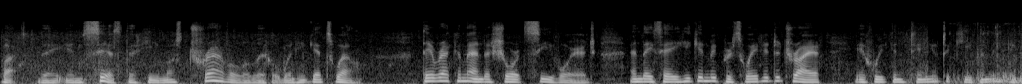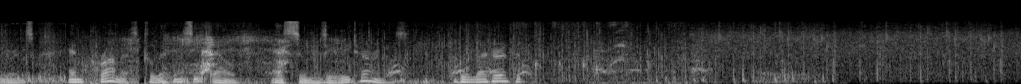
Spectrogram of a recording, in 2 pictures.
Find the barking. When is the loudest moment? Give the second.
12 s.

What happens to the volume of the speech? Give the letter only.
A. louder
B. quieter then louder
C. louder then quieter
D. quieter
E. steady
E.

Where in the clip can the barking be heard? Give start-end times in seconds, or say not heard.
11.3-18.5.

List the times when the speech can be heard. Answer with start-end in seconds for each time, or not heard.
0.0-15.6.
